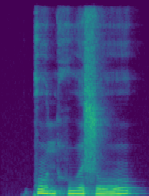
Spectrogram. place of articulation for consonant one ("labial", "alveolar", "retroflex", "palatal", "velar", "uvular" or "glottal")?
velar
